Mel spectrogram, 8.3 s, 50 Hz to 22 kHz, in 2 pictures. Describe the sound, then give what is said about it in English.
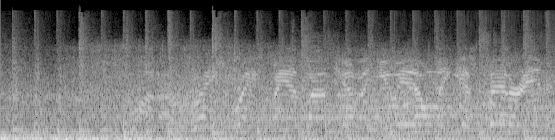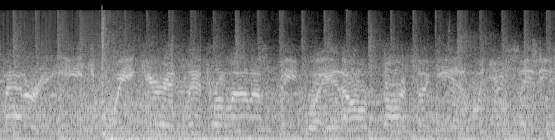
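Race cars roar onto the track at the green flag, coming out of turn four, a loud, dense, continuous engine drone with rasping overtones that holds steady throughout. “The green flag up. Out of turn number 4. We are racing.”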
